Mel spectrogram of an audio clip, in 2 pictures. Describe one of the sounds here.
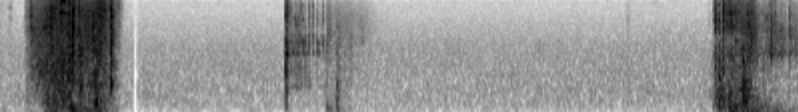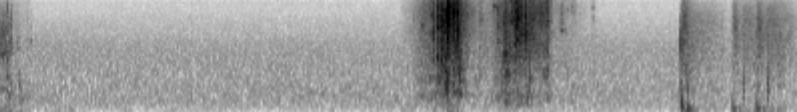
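A door swings open with a creak.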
